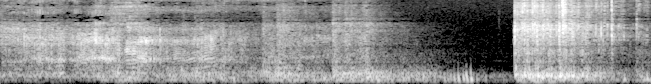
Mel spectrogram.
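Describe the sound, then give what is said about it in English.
Rapid, dense gunfire from someone shooting zombies in an advertisement for zombie bullets: a loud continuous barrage that drops out briefly near the end, then resumes. “This guy's shooting zombies, and this is an ad for zombie bullets.”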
